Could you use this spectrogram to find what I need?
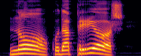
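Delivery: furious, angry shouted yell. A guard stops a woman caught in the closing gate, shouted angrily. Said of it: "выкрикнул гневно охранник".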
